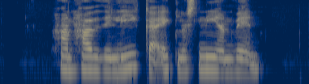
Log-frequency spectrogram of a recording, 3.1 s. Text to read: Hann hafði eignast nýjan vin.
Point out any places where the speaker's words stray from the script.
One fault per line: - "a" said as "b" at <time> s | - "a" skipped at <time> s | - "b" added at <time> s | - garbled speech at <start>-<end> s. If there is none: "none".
- "líka" added at 1.2 s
